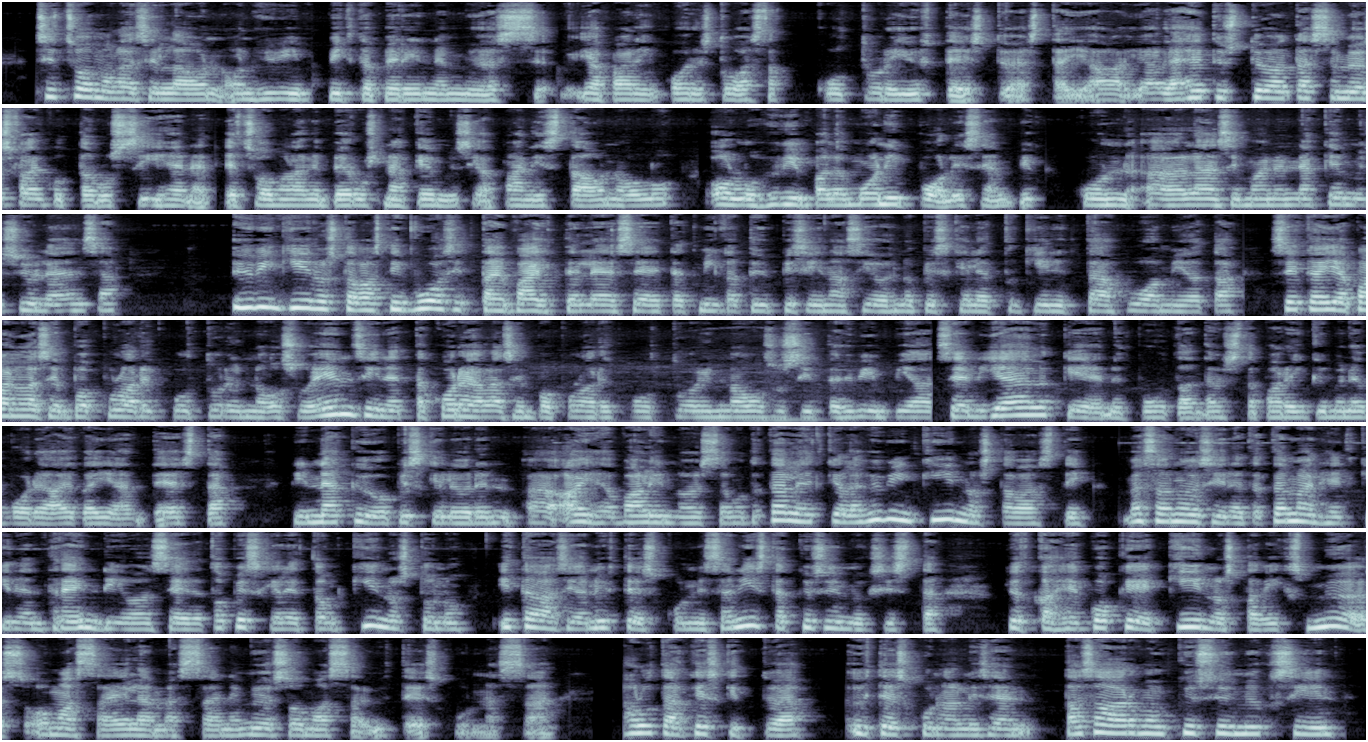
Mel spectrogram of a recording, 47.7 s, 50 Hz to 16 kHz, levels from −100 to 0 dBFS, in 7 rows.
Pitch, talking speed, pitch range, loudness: 180 Hz, 135 wpm, 175-205 Hz, -19 LUFS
